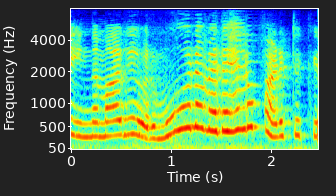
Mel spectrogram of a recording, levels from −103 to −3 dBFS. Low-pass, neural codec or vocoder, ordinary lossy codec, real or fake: none; codec, 16 kHz, 0.9 kbps, LongCat-Audio-Codec; none; fake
